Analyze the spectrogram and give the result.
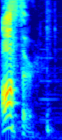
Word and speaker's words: author: Author. – What? – You got to put that U in there. Author. – What did I say? – Arthur. – You're a liar. – A-R-T-H-U-R.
